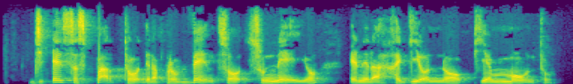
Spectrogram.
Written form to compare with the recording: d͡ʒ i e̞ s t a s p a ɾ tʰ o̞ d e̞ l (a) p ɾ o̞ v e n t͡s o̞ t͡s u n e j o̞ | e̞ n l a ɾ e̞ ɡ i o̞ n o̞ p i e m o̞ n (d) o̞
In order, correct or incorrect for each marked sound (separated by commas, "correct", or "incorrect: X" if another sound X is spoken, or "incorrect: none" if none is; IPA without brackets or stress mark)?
correct, incorrect: t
